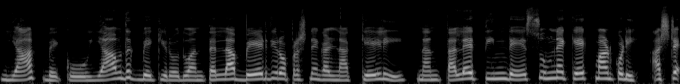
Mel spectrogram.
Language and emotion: Kannada, angry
